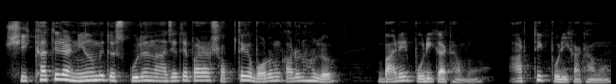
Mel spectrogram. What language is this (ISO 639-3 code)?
ben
